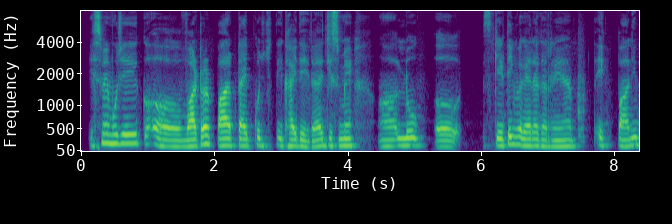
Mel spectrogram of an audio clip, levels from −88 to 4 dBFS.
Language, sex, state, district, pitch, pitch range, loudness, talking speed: Hindi, male, Jharkhand, Jamtara, 145 Hz, 135-155 Hz, -18 LUFS, 170 wpm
